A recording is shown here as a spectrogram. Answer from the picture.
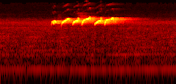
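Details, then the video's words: A single loud phrase from a chattering female Mountain White-eye, used as tutor song for captive white-eyes. Quick high twittered notes run together for under a second over a faint steady low hum. "mantenan gunung betina gacor, cocok untuk masteran burung pleci anda."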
